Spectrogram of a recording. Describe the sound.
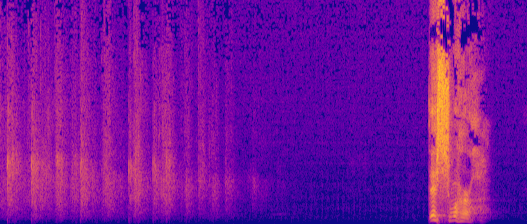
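An audience claps its hands in a scattered, uneven patter that thins out and fades over about three seconds. After a pause, a brief loud burst of voice follows.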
